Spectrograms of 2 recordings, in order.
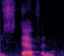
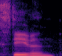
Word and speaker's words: Steven: I don't like saying because you're pronouncing my name correctly my name is Steven but I let people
